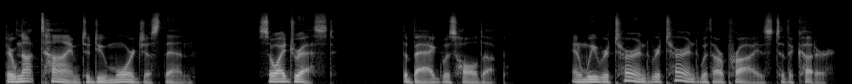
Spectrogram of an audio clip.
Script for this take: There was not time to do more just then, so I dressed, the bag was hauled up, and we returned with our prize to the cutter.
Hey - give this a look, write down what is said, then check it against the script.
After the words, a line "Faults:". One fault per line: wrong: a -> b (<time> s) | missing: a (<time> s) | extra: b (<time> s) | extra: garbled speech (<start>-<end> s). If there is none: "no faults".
There not time to do more just then, so I dressed, the bag was hauled up, and we returned returned with our prize to the cutter.
Faults:
missing: was (0.1 s)
extra: returned (6.5 s)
